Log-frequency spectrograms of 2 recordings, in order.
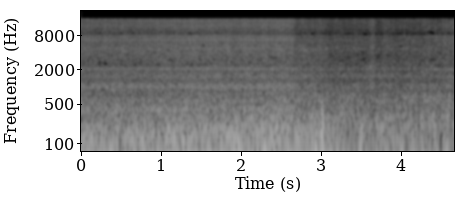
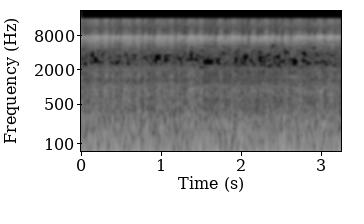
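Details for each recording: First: Engine restarted after sitting, following cleaning of the dirty serpentine belt and pulley grooves with a steel brush and silicone lube: steady, even idle with no squeal or chirp, so the belt now runs quiet and smooth. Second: Steady idle with a constant shrill, high squeal that never changes pitch: a dirty, glazed, slipping serpentine drive belt at the pulleys, before cleaning it with a soft steel brush.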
